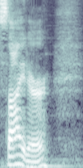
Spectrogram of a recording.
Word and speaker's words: CIDR: you with that address cidr pronounced cider is referred to as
